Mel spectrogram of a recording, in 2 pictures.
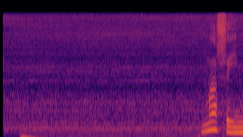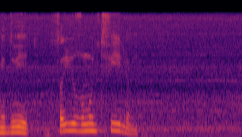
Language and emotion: Russian, sad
